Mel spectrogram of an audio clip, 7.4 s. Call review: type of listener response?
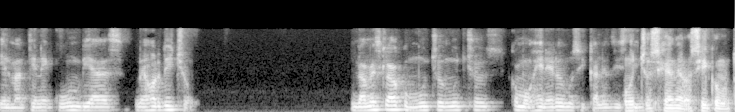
taking over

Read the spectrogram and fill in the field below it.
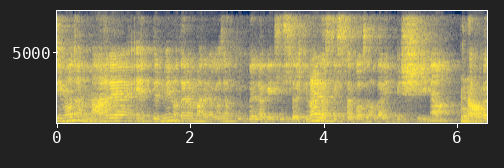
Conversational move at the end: taking over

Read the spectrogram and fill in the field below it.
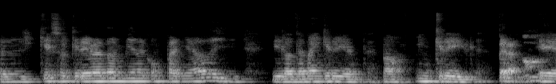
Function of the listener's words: listening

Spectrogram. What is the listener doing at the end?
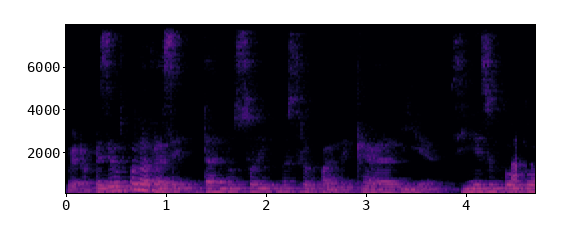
listening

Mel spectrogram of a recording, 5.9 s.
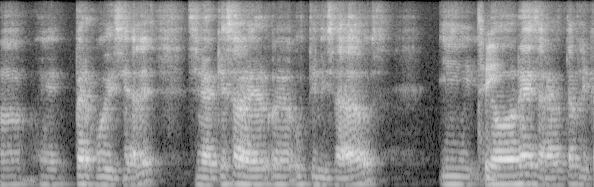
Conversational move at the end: listening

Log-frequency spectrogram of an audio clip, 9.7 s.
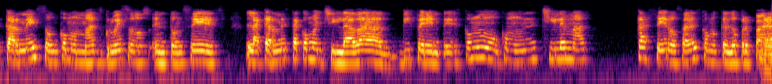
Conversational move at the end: listening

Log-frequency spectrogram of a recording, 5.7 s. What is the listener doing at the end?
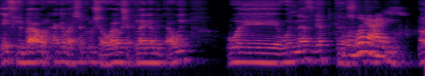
listening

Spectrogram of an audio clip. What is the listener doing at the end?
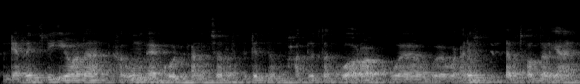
listening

